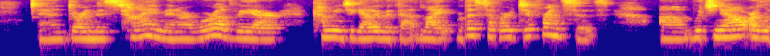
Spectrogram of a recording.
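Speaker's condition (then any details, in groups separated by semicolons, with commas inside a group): No condition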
